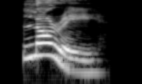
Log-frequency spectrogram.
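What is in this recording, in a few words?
"LORRY", English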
